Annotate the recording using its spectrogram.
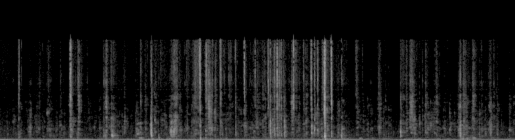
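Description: Faint, irregular keystrokes and clicks on a computer keyboard and mouse, a few seconds apart, over a steady low hum.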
